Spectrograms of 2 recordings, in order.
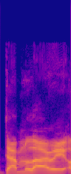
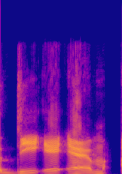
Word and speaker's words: Damilare: Instagram, Damilare underscore Adieri, which is my name.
